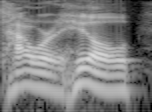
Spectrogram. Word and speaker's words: TWRHLL: TWRHLL, pronounced Tower Hill, and named after her Long Island estate.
